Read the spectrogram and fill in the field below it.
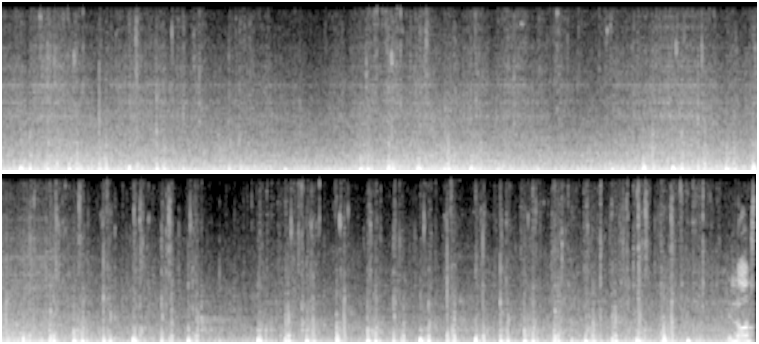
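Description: Quick heavy footsteps thud on a hard floor.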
